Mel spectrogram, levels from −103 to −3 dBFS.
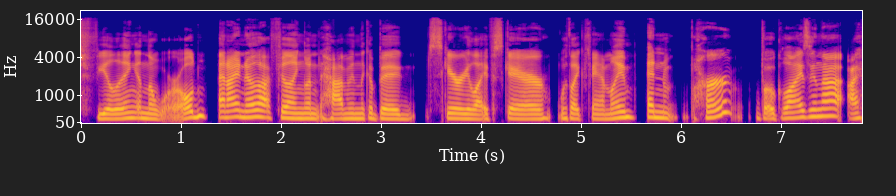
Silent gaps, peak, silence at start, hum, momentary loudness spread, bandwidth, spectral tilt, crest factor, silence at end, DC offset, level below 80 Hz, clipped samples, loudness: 1.31-1.37 s, 3.36-3.45 s, 5.59-5.65 s; -2 dBFS; 0 s; none; 7 LU; 17 kHz; -5 dB/octave; 18 dB; 0 s; under 0.1%; -66 dBFS; under 0.1%; -19 LUFS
